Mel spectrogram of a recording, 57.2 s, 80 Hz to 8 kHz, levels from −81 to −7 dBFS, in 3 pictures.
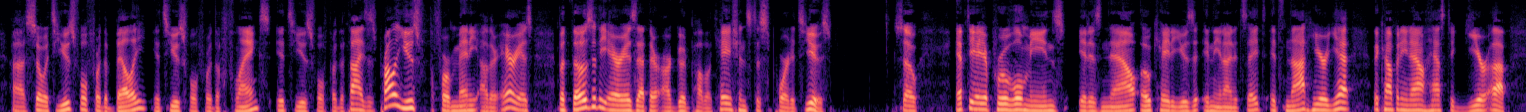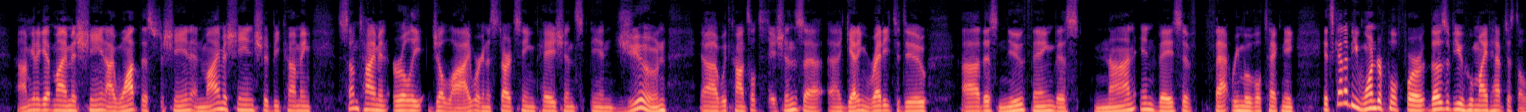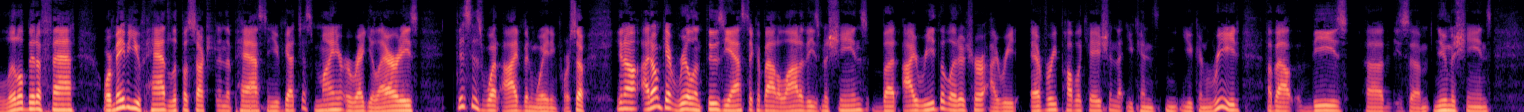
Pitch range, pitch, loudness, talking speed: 115-140 Hz, 125 Hz, -23 LUFS, 195 wpm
